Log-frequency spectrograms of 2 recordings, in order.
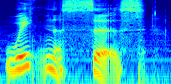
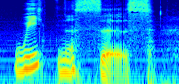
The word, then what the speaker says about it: weaknesses: 然后这边呢加上复数的时候，大家特别注意一下怎么念呢？ Weaknesses， Weaknesses。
